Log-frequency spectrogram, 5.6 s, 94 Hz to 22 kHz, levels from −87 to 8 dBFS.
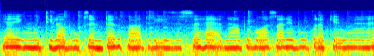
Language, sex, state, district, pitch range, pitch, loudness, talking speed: Hindi, female, Jharkhand, Deoghar, 220-230 Hz, 225 Hz, -12 LUFS, 170 wpm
